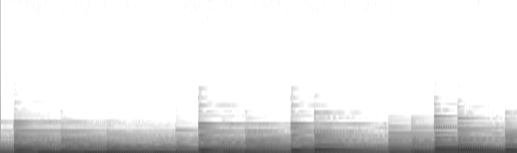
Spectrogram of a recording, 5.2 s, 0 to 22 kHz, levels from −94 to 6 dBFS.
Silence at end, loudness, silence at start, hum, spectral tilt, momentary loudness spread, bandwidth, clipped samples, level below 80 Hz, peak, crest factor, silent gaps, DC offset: 0 s; -26 LUFS; 0 s; none; -10.5 dB/octave; 6 LU; 5.8 kHz; under 0.1%; -42 dBFS; -8 dBFS; 16 dB; none; 8%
